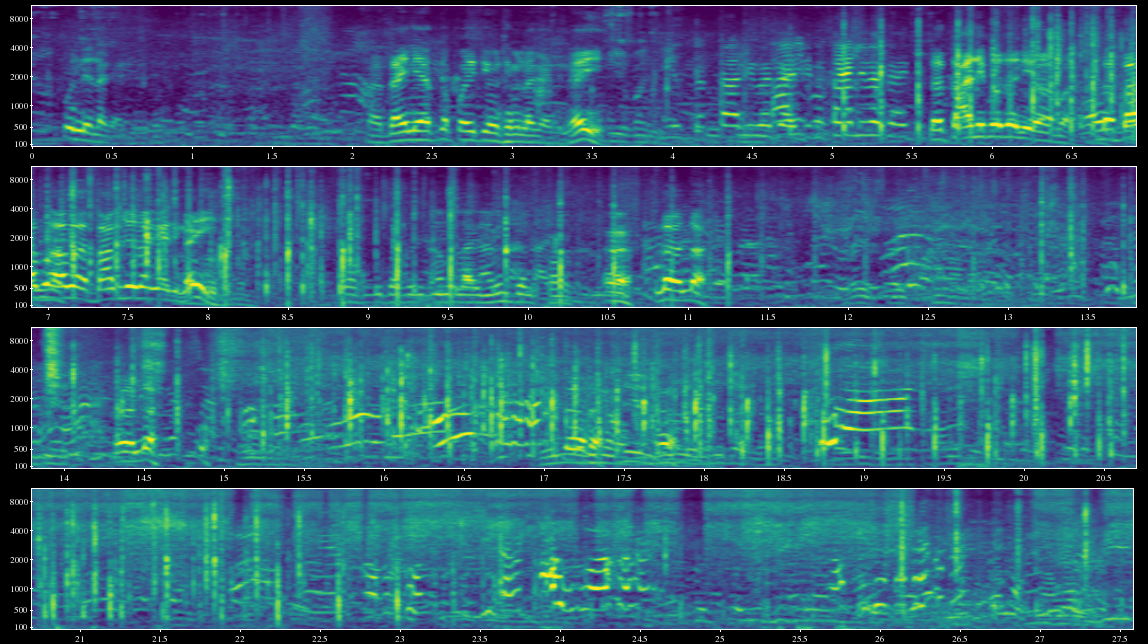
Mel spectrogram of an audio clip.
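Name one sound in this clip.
A crowd of men and women chatters and talks close by, outdoors.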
